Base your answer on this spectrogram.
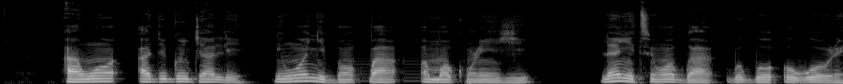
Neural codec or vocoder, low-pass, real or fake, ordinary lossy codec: none; none; real; none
